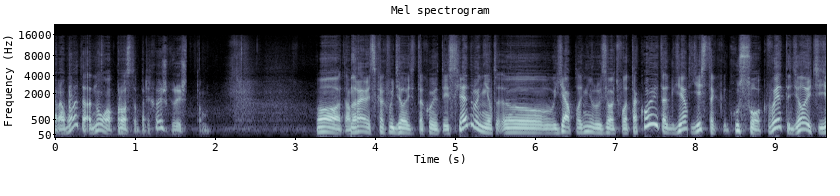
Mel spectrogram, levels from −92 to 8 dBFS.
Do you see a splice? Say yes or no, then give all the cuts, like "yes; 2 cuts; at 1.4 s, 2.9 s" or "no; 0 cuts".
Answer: yes; 5 cuts; at 1.6 s, 3.7 s, 5.5 s, 7.9 s, 8.4 s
